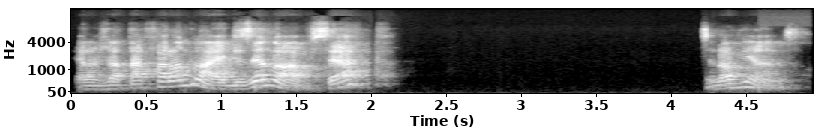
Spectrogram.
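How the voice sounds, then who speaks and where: Brazilian guy teaching math, bright voice, patient, keeps asking if u got it, echoey room. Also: a little high, very animated, moderate pace. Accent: Brazilian Portuguese. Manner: patient, repeats and checks understanding. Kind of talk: online class explanation.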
